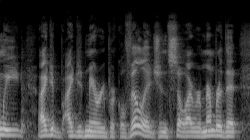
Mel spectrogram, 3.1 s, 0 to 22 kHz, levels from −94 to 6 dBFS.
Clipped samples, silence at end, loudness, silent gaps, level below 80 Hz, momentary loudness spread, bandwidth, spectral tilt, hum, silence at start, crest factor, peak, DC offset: under 0.1%; 0 s; -29 LUFS; none; -66 dBFS; 4 LU; 12 kHz; -6 dB/octave; none; 0 s; 16 dB; -12 dBFS; under 0.1%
